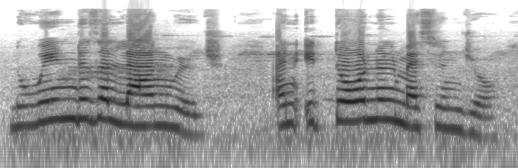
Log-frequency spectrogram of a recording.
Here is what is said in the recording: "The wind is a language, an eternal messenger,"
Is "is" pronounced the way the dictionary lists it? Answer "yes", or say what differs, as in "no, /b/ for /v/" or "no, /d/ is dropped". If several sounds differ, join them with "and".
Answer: yes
